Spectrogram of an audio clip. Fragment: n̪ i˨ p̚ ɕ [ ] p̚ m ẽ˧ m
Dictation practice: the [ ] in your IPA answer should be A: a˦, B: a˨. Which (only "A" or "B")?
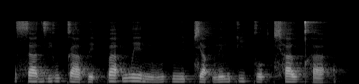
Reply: B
